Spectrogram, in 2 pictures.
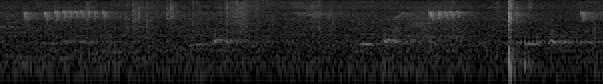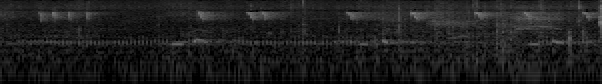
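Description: Faint birdsong: short high chirps repeating about once a second, with small lower notes between them and one sharp click about five seconds in.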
